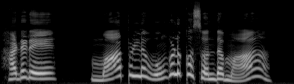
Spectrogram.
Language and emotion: Tamil, surprised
